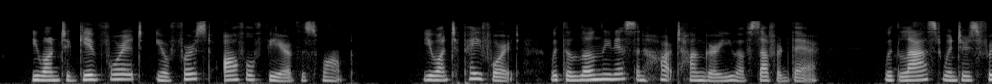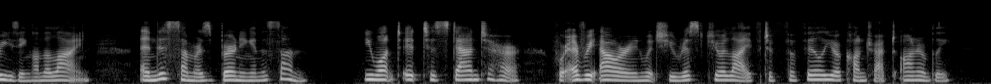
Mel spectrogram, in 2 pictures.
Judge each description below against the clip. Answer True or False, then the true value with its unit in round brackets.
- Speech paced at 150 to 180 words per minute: False (195 wpm)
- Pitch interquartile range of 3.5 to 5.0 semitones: False (2.9 semitones)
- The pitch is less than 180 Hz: False (200 Hz)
